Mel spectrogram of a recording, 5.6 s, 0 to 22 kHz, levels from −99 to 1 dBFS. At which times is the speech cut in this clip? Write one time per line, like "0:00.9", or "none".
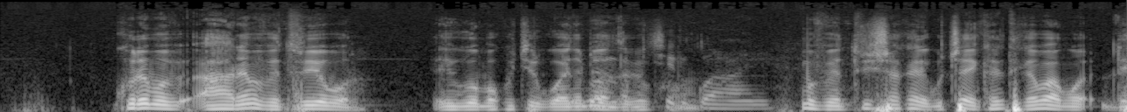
0:04.0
